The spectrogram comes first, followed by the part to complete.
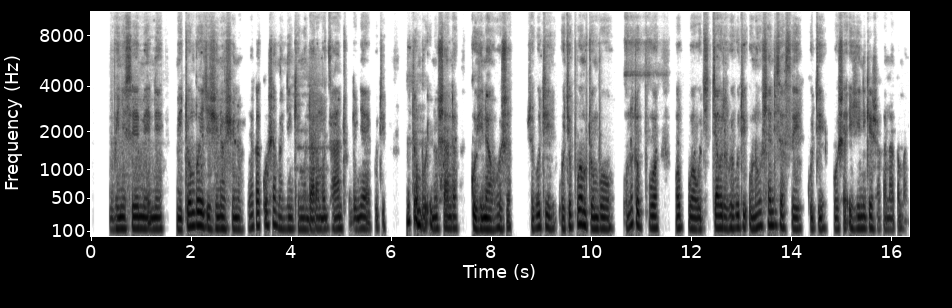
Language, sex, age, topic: Ndau, male, 25-35, health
